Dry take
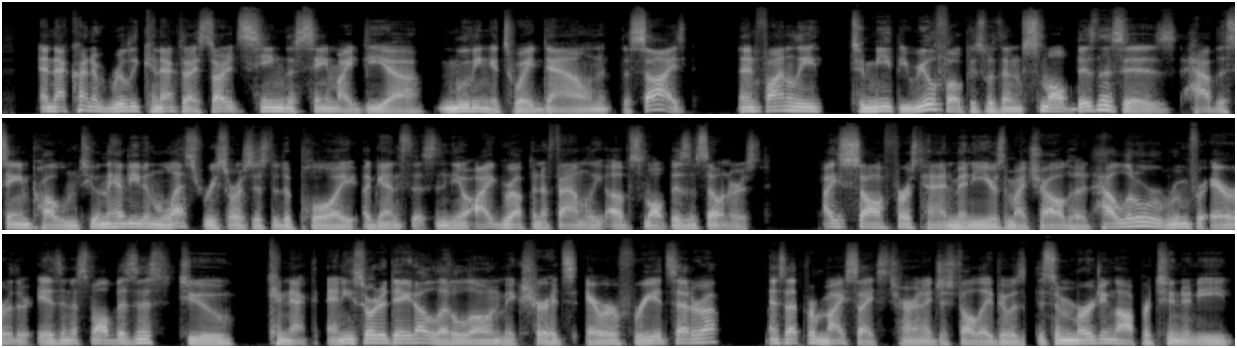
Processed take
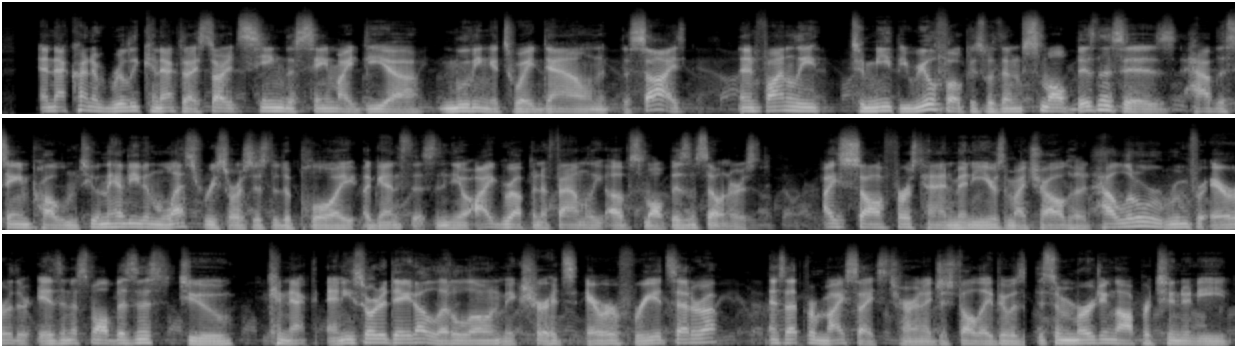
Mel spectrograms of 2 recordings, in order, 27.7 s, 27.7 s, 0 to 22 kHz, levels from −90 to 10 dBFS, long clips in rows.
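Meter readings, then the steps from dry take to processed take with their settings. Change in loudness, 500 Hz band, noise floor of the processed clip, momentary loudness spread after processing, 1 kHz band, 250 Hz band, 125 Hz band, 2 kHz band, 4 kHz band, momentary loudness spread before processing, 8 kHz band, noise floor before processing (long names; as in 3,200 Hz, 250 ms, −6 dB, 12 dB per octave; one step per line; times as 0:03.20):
+1.0 dB, +0.5 dB, −47 dBFS, 5 LU, +3.0 dB, −1.0 dB, −1.5 dB, +5.0 dB, +5.0 dB, 5 LU, +1.5 dB, −77 dBFS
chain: tilt shelving filter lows −4.5 dB, about 900 Hz
automatic gain control gain up to 3.5 dB
high-frequency loss of the air 61 metres
delay with a low-pass on its return 559 ms, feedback 62%, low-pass 1,300 Hz, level −23 dB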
